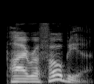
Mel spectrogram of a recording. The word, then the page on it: pyrophobia: British English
